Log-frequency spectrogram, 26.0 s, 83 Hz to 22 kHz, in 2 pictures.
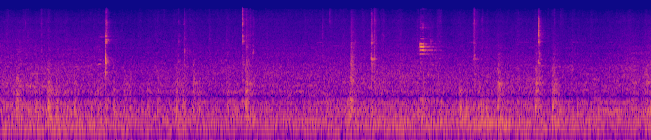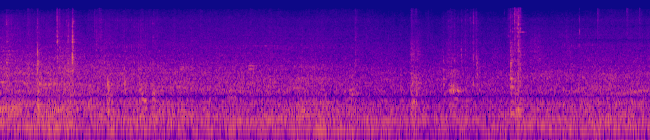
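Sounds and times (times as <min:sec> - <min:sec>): street traffic noise: 0:00.0 - 0:26.0.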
